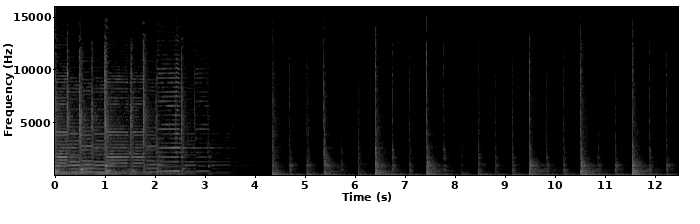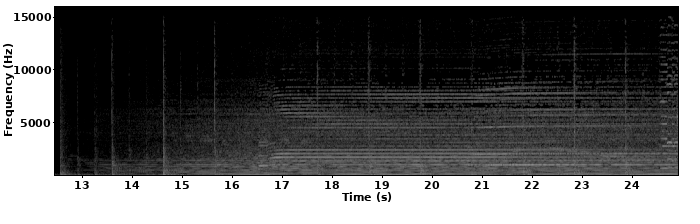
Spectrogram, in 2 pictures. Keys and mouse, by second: 3.3 ctrl+z, 4.6 ctrl+z, 6.2 shift+click, 8.4 shift+middle click, 10.1-11.8 shift+drag, 12.3 shift+click, 13.7-14.7 shift+drag, 15.4 shift+middle click, 19.1-20.5 shift+drag, 20.8-21.8 shift+drag, 23.1 shift+click.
